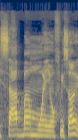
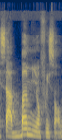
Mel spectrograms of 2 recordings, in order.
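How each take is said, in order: First: The word for 'me' is said in full as 'mwen'. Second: The word for 'me' is shortened to a bare 'm'. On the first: "You say sa ban mwen yon frisson" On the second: "you just say"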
